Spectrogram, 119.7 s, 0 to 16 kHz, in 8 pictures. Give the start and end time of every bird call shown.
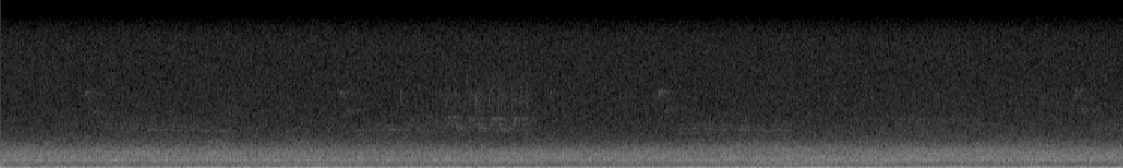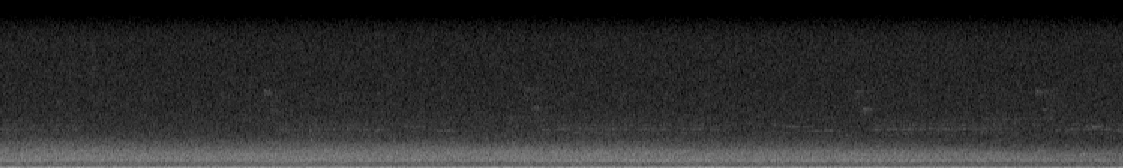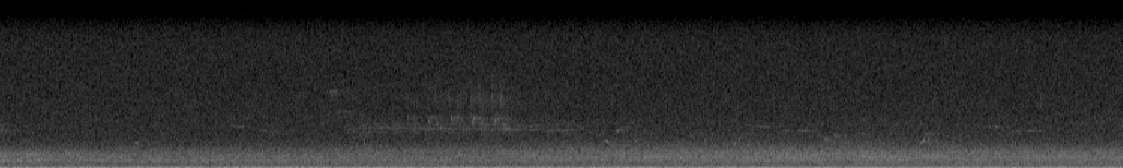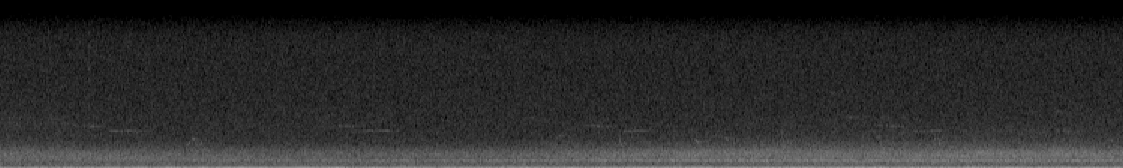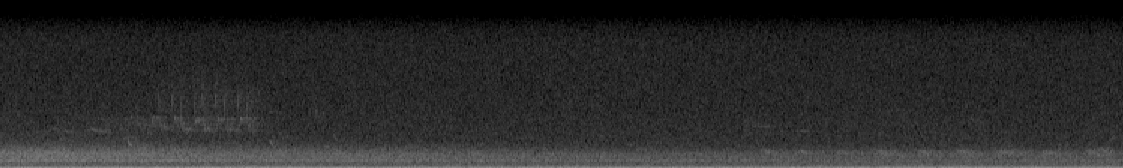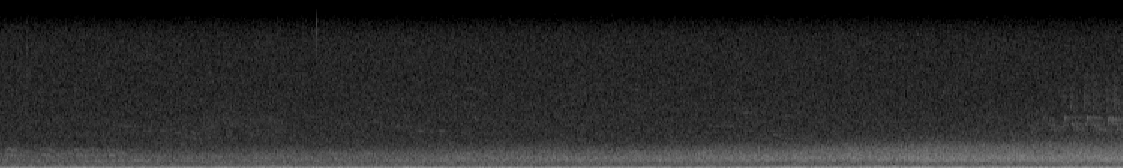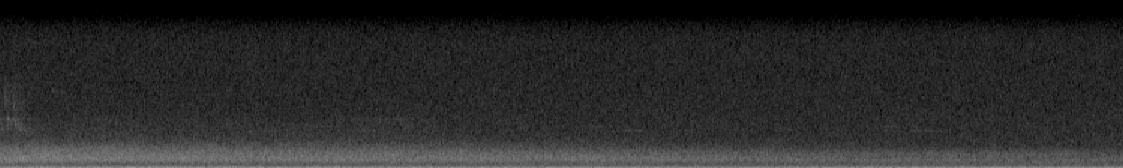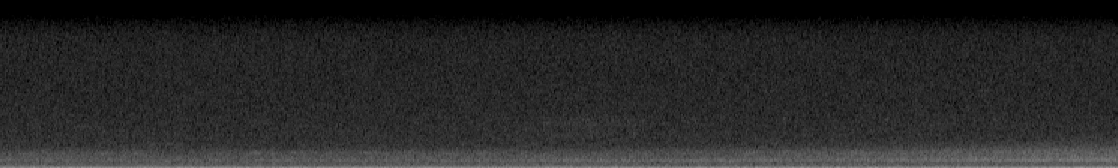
[35.20, 37.00] Ovenbird (Seiurus aurocapilla)
[37.40, 43.80] American Robin (Turdus migratorius)
[41.10, 50.90] Black-capped Chickadee (Poecile atricapillus)
[52.50, 60.40] American Robin (Turdus migratorius)
[61.30, 63.40] Ovenbird (Seiurus aurocapilla)
[69.70, 77.10] American Crow (Corvus brachyrhynchos)
[88.80, 90.40] Ovenbird (Seiurus aurocapilla)
[107.90, 118.20] American Crow (Corvus brachyrhynchos)

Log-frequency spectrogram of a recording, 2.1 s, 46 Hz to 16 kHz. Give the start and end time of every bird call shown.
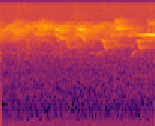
[0.00, 1.60] Hawaii Amakihi (Chlorodrepanis virens)
[1.20, 2.07] Northern Cardinal (Cardinalis cardinalis)

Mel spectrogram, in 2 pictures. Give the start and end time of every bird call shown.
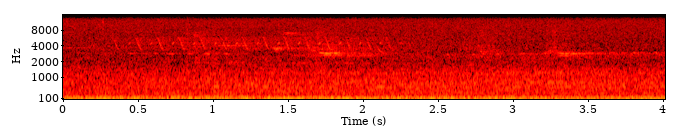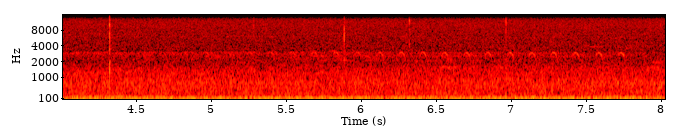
[0.00, 2.50] Swamp Sparrow (Melospiza georgiana)
[1.50, 2.10] Common Grackle (Quiscalus quiscula)
[2.30, 8.00] Northern Flicker (Colaptes auratus)

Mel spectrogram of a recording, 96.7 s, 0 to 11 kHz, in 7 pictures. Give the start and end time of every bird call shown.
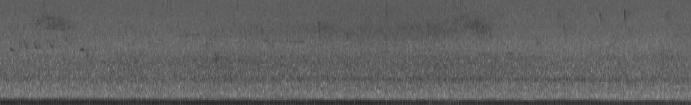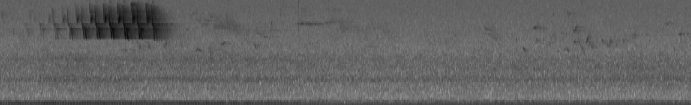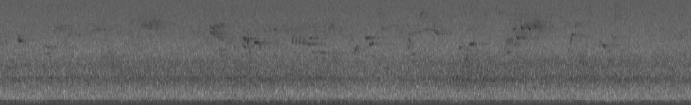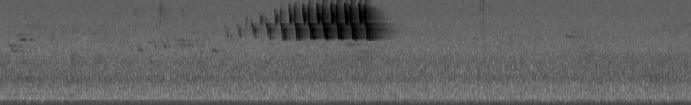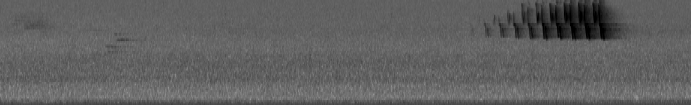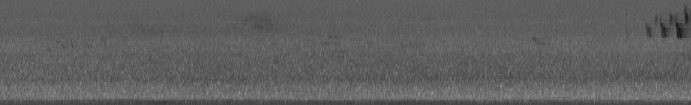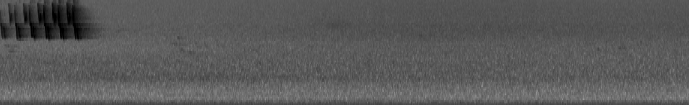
[4.84, 10.14] American Goldfinch (Spinus tristis)
[14.24, 17.64] Ovenbird (Seiurus aurocapilla)
[19.55, 21.05] Brown-headed Cowbird (Molothrus ater)
[23.95, 42.45] Gray Catbird (Dumetella carolinensis)
[45.95, 49.65] Ovenbird (Seiurus aurocapilla)
[57.24, 58.05] Wood Thrush (Hylocichla mustelina)
[64.75, 68.05] Ovenbird (Seiurus aurocapilla)
[81.64, 85.25] Ovenbird (Seiurus aurocapilla)

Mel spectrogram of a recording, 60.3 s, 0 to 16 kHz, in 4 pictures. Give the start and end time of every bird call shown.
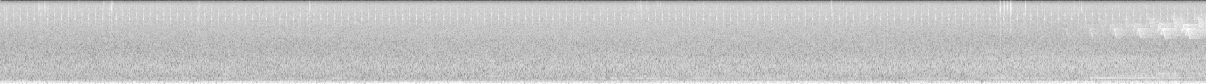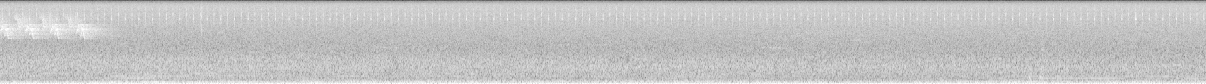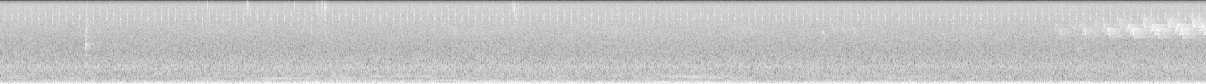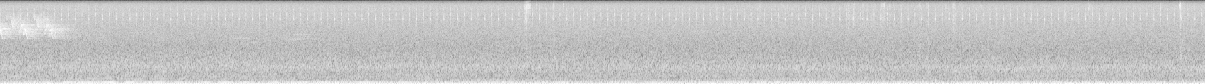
[13.28, 16.38] Ovenbird (Seiurus aurocapilla)
[40.08, 41.28] American Goldfinch (Spinus tristis)
[43.18, 46.18] Ovenbird (Seiurus aurocapilla)

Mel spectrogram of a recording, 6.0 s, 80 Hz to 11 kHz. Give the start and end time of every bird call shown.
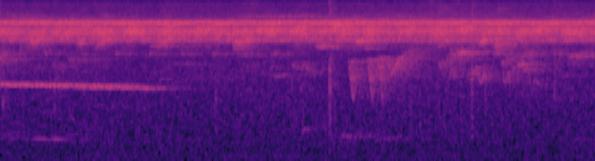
[0.00, 2.31] Rufous-fronted Antthrush (Formicarius rufifrons)
[0.00, 5.96] Gray-fronted Dove (Leptotila rufaxilla)

